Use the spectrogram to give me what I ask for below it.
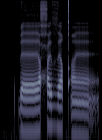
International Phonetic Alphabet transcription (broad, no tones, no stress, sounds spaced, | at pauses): ɓ ɛː ħ ɘ v ɛ qʼ ɛ̃ː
